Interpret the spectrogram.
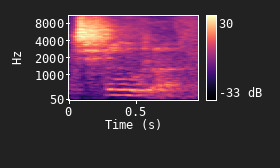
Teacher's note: Ch is very interesting sound because ch is unvoiced, and you push lots of it outside, and you say children. L is also coming here, and then a chill, because there are two syllables here in this word, so the chill, the L is an L sound, it's a dark L sound, so it sounds like a children, okay?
